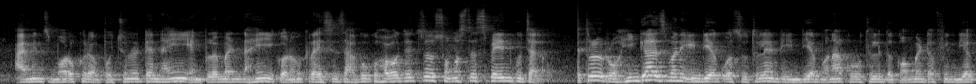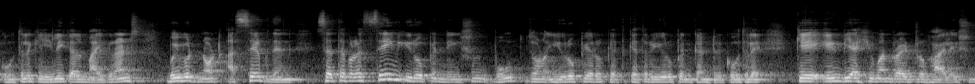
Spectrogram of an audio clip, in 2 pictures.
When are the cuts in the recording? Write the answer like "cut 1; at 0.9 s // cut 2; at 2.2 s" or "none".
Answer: cut 1; at 5.8 s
